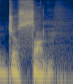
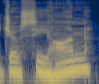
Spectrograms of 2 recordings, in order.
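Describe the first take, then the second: First: The word is said like 'Joe's son'. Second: The word is not said like 'Joe's son'. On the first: The speaker calls it right. "it's really Joseon, like Joe's son" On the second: The speaker calls it wrong. "often uh, romanized as Joseon"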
